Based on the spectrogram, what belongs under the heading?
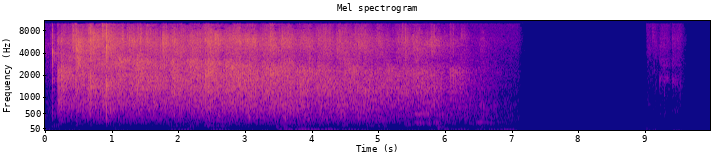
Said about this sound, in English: would you just join with me and clap for what God's going to do through him as Travis comes up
